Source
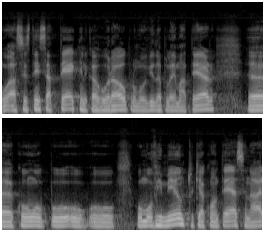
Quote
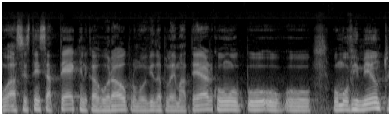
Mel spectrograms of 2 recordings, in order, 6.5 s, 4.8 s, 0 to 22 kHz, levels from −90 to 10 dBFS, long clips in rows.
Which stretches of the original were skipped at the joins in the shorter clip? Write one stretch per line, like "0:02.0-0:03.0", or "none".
0:02.6-0:03.4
